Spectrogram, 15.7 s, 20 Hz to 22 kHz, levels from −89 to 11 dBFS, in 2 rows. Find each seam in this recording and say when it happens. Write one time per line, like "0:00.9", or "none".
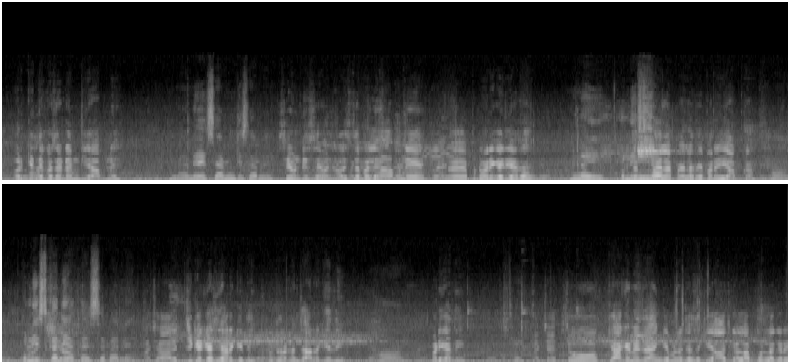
none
